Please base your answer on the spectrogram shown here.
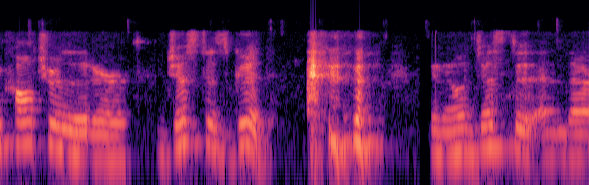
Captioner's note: laughs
